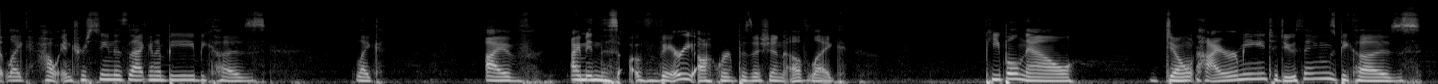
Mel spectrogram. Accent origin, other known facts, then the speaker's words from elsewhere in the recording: Cincinnati, Ohio, United States; Like, I'm just gonna be like, hi, I'm 24 years old. I'm from Cincinnati, Ohio. I really like letters.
